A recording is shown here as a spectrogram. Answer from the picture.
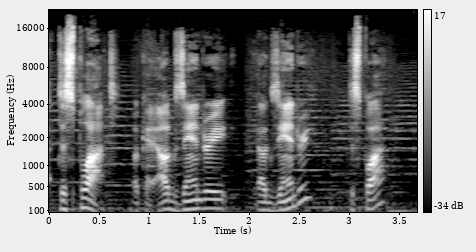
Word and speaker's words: Desplat: I I think it's Desplot. Desplat.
